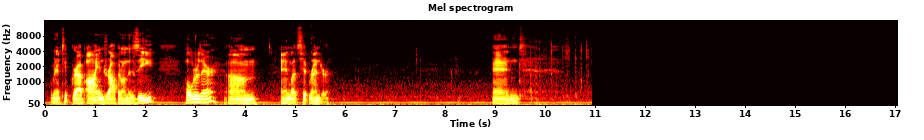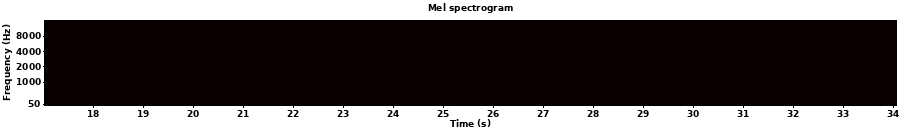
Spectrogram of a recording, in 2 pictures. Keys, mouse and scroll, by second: 0.3-1.9 drag, 2.9 click, 5.2 click, 10.9 ctrl+r, 13.8 click, 15.1-16.3 typing, 17.6 click, 21.7 click, 27.1-28.4 drag, 33.2 click.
